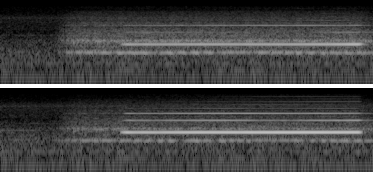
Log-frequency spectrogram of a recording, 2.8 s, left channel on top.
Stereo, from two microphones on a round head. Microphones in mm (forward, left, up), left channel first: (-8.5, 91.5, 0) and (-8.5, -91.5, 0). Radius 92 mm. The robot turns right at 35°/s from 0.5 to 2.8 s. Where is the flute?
95° right, 0.6 m; by 2.7 s 30° right, 0.6 m.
